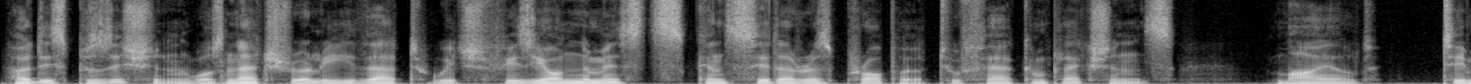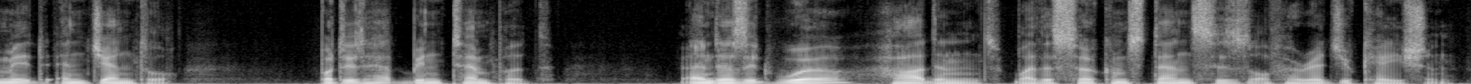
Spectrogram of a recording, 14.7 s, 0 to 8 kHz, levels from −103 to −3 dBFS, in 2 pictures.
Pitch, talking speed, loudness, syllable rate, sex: 95 Hz, 135 wpm, -21 LUFS, 4.8 syllables/s, male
